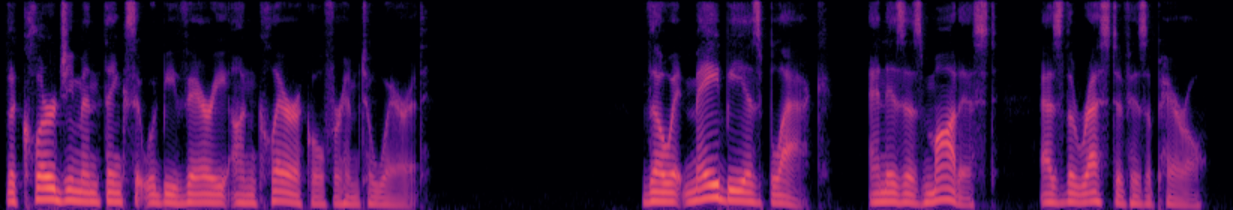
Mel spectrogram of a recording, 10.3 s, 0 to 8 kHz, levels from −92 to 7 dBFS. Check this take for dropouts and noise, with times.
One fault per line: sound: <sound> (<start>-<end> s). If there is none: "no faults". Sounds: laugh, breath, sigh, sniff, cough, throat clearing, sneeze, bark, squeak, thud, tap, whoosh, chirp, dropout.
no faults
